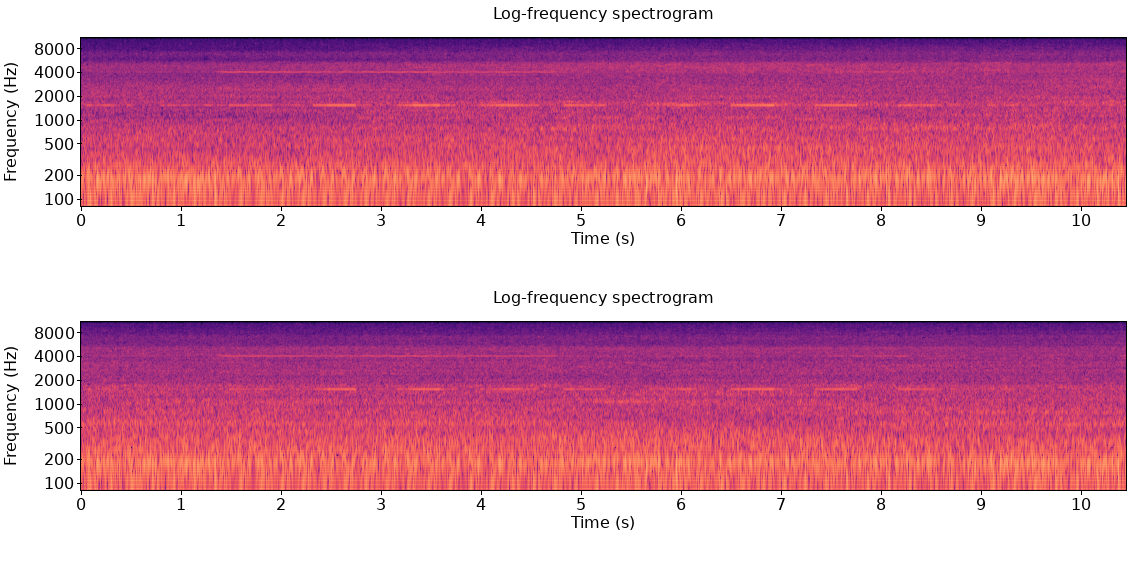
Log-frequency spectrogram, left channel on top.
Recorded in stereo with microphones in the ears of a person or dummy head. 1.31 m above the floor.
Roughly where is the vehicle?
Centre.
